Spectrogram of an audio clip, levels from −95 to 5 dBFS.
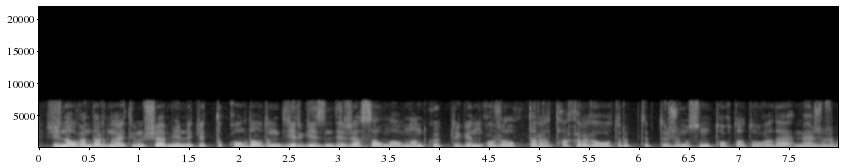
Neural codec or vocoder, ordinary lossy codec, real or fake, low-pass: none; none; real; 7.2 kHz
